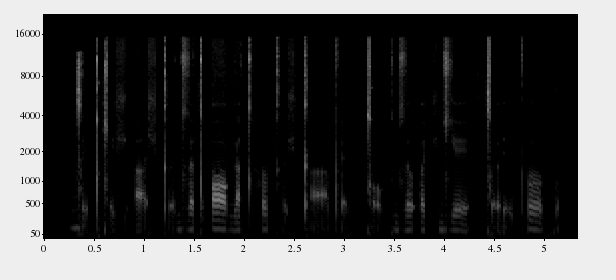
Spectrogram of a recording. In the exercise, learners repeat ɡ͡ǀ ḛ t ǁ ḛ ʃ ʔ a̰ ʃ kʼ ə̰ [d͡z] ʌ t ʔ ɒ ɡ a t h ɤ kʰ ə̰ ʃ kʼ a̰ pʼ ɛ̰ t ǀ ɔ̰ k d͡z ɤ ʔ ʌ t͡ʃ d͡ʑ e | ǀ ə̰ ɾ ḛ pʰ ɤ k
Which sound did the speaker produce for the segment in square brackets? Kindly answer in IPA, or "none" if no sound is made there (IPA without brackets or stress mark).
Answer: d͡z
